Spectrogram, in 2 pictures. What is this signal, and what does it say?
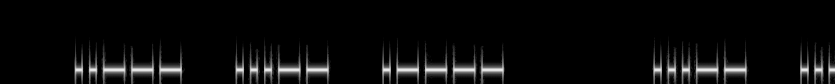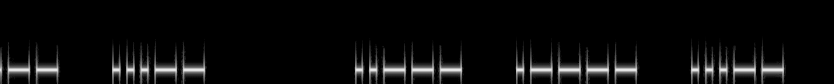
Morse code, heard as a keyed tone, about 17 wpm, spaced as for 10 wpm, 680 Hz. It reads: 231 333 213
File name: k7qo / Lesson 44 (1-3)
